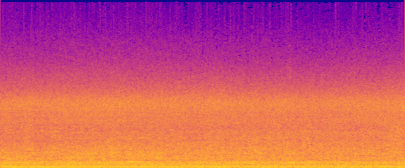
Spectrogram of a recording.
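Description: Breaking surf and whitewater washing around the wading fishermen, a steady dense rush, with indistinct voices of the crew mixed in.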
